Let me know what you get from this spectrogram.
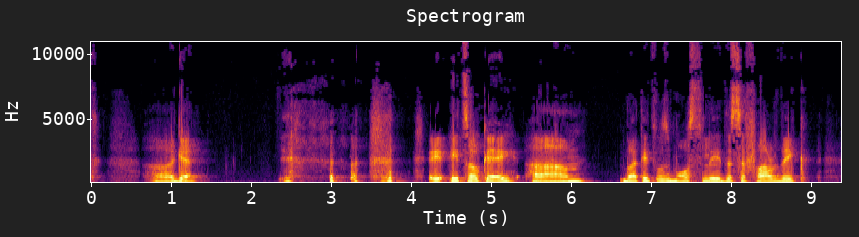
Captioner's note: laughing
